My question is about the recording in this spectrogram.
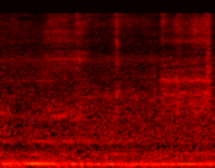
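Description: Steady low mechanical hum of a running motor, even in pitch and level, with no distinct events.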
